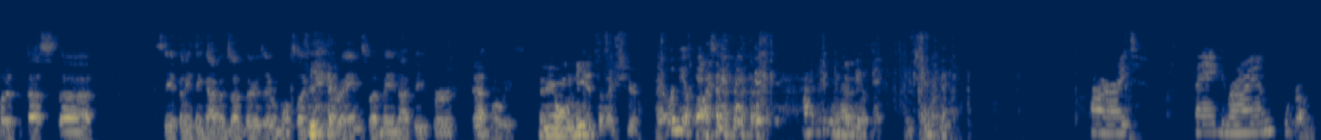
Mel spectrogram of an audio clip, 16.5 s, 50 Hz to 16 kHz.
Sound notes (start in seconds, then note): 8.6 several people chuckling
